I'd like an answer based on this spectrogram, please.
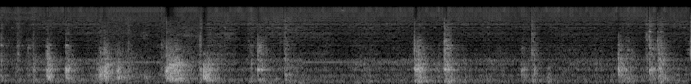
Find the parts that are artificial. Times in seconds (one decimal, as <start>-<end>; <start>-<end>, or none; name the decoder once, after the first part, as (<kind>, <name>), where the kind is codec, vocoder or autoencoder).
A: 0.0-1.0 (codec, SNAC); 2.0-6.9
